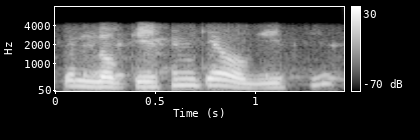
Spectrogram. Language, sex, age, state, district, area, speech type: Urdu, male, 18-30, Uttar Pradesh, Gautam Buddha Nagar, urban, conversation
